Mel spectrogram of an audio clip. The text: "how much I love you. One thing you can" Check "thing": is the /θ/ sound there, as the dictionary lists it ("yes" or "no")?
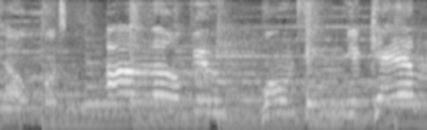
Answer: yes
